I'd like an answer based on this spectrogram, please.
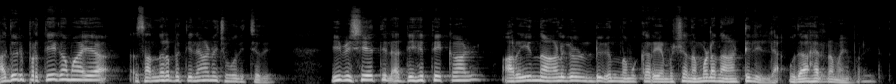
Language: Malayalam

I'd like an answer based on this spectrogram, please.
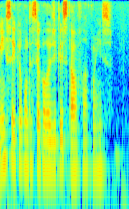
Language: Portuguese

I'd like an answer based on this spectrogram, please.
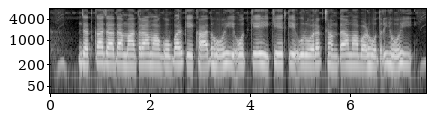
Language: Chhattisgarhi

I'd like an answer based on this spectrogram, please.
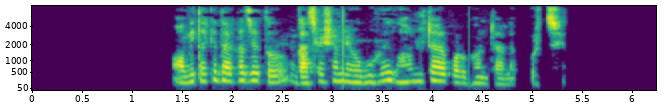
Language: Bangla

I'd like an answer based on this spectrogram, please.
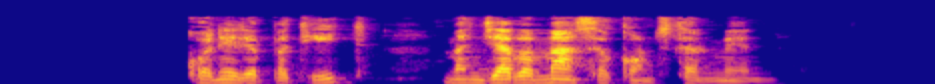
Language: Catalan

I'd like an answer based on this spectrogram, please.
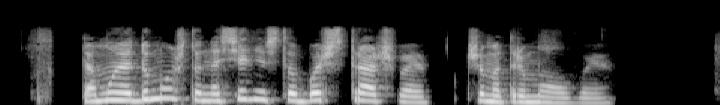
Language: Belarusian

